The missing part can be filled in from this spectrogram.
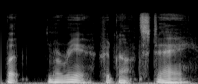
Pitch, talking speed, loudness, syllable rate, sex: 95 Hz, 150 wpm, -20 LUFS, 3.8 syllables/s, male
